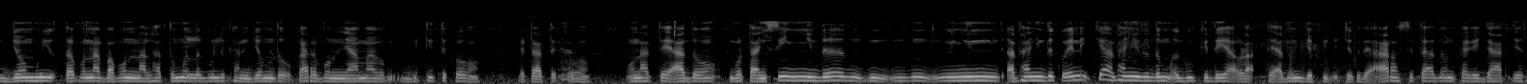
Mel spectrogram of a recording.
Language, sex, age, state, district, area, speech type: Santali, female, 60+, Jharkhand, Bokaro, rural, spontaneous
